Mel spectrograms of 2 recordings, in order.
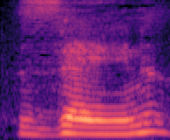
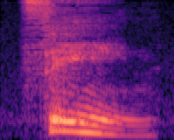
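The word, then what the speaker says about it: zehn: Americans will pronounce it Zayn that's wrong they'll pronounce it tain that's wrong you need to have a TS sound sane saying that's correct sane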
